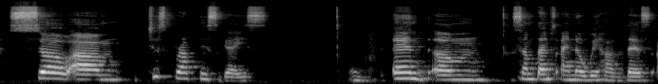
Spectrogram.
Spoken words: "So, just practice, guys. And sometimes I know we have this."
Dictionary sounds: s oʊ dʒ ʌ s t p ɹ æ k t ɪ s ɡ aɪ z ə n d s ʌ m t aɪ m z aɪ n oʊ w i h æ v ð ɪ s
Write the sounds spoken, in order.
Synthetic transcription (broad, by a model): s oʊ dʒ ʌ s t p ɹ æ k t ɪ s ɡ aɪ s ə n d s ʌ m t aɪ m s aɪ n oʊ w i h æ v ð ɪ s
